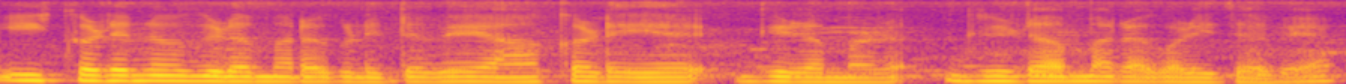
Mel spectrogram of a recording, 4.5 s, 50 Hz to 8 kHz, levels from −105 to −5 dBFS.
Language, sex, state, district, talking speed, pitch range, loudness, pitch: Kannada, female, Karnataka, Belgaum, 135 wpm, 155-175 Hz, -17 LUFS, 165 Hz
